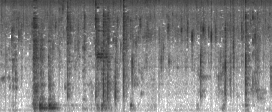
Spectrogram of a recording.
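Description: Minced garlic and pork cubes sizzling in oil in a wok as the garlic fries toward golden brown, with many small crackling pops throughout. A spatula scrapes and stirs through the pan about a second in.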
